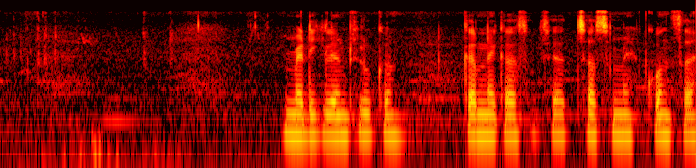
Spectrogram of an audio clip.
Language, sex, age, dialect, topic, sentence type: Hindi, male, 18-24, Marwari Dhudhari, banking, question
